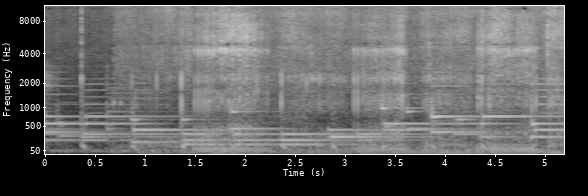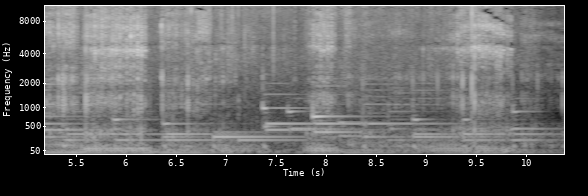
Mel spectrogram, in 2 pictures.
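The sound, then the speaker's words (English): A cat, Charlie, an orange pet cat, purrs steadily in a low, continuous rumble while gentle melodic music with sustained notes plays over it throughout, fairly loud. “welcome to this purring podcast episode”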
